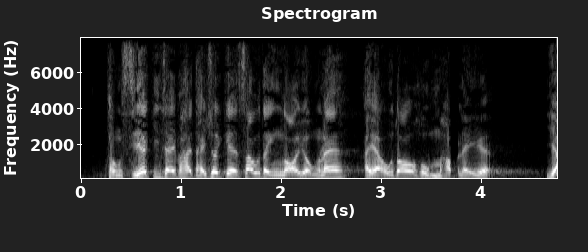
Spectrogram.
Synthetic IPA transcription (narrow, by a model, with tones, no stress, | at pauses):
t̪ʰʊ˨˩ŋsiː˨˩jɐ˥t̚kiː˧nt͡sɐ˧jpʰaː˧jt̪ʰɐ˨˩jt͡ʃʰɵ˥t̚kɛː˧sɐ˥wt̪ɪ˨ŋlɔː˨jːʊ˨˩ŋlɛː˥hɐ˨jɐ˨˧who˨˧˥wt̪ɔː˥ɦo˨˥wm̩˨˩ɦɐ˨p̚le˨jɡɛ̰˧ | iː˨˩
